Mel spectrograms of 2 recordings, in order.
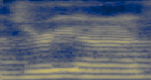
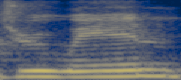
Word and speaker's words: Driune: me on google uh jurian that's how you pronounce my name for those who may have been wondering how to pronounce it uh but not drew in which a lot of people like to pronounce it that way i see you guys like to switch to you and the eye around i don't know why but it's just not how you pronounce it yeah that's everybody like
